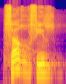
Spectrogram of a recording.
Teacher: رققت الراء في كلمة فاغفر فاغفر لأنها سكنت وقبلها كسر أصلي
